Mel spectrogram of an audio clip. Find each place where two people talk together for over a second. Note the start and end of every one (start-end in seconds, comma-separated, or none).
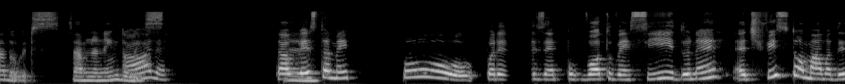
none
